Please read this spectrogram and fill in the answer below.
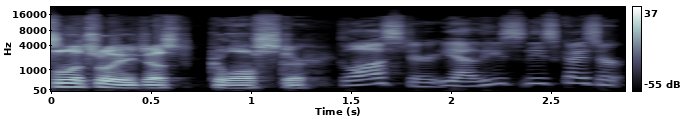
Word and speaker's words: Gloucester: it's literally just Gloucester.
